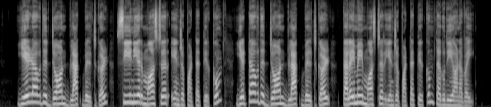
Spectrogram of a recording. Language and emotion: Tamil, neutral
